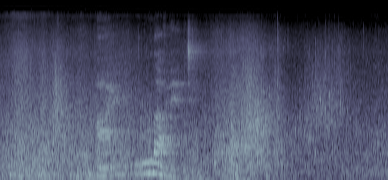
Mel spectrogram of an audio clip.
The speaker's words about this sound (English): waves are a powerful melody of relaxing, healing, and focusing your mind.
